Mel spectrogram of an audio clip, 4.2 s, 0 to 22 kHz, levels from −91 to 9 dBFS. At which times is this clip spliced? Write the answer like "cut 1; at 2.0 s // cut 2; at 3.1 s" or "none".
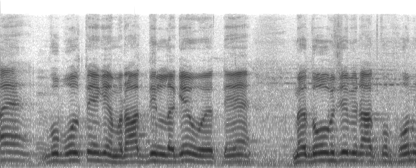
none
